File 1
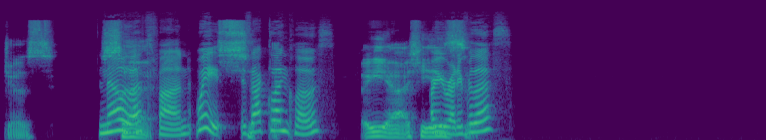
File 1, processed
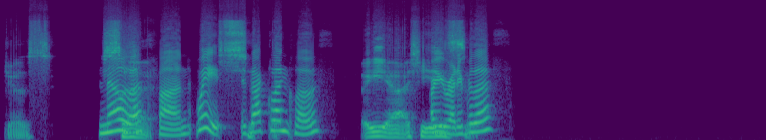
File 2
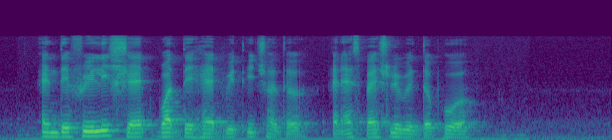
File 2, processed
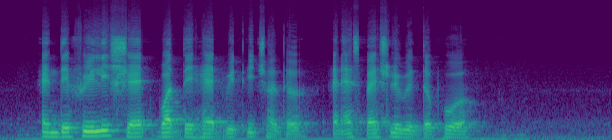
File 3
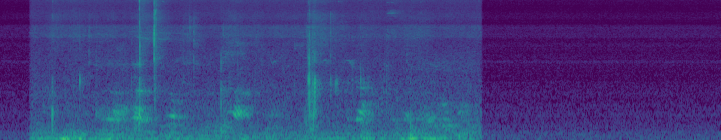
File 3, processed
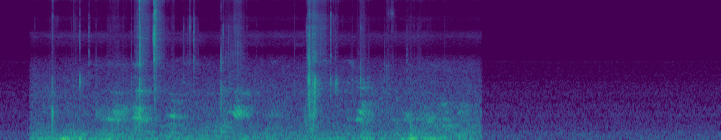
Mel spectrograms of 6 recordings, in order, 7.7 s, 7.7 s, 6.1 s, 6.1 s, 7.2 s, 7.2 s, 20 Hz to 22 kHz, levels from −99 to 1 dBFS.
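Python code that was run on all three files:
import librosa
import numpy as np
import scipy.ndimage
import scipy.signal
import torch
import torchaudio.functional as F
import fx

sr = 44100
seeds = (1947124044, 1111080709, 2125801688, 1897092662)

y = fx.wiener(x, sr, points=9)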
